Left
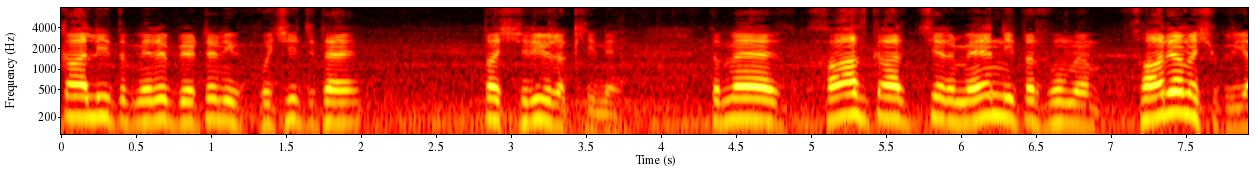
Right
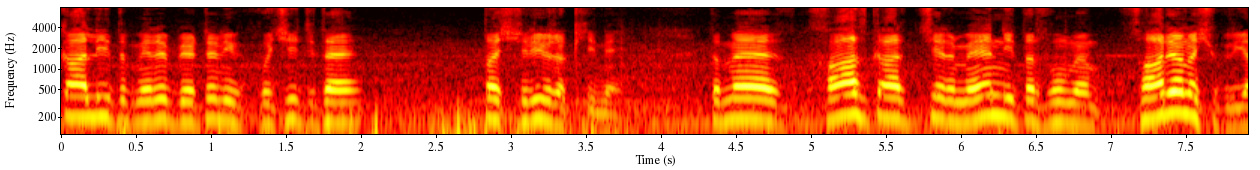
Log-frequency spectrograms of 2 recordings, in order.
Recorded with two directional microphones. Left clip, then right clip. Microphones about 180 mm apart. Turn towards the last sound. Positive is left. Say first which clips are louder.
# right 1 dB
turn(degrees=0)  # may be behind; listen again after turning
